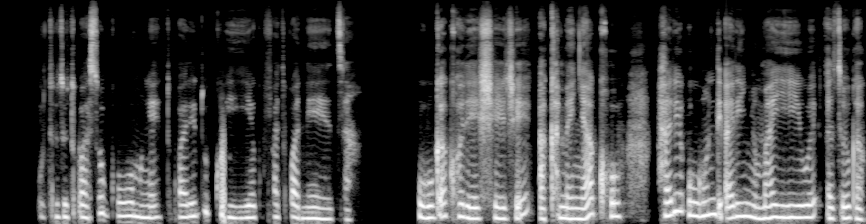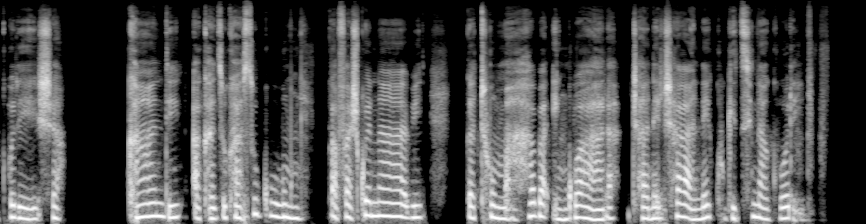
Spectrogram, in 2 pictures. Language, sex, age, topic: Rundi, female, 25-35, education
